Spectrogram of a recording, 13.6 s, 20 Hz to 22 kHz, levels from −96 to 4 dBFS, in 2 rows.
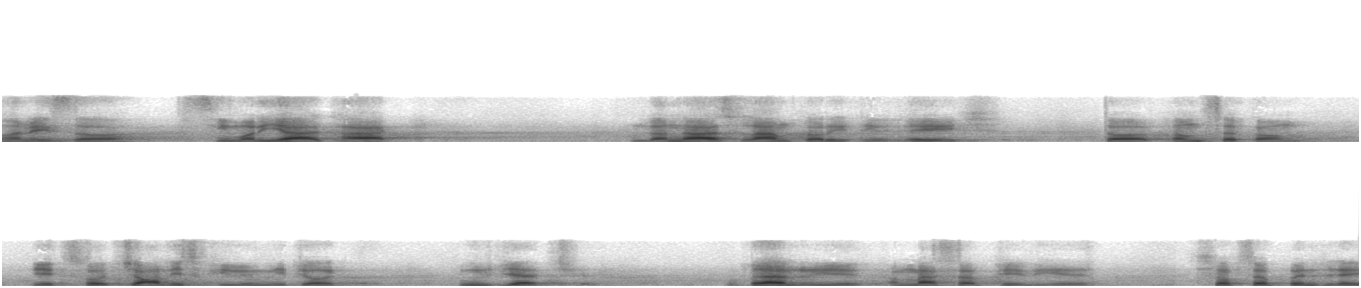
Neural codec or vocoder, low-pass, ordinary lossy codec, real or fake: codec, 16 kHz, 0.5 kbps, FunCodec, trained on Chinese and English, 25 frames a second; 7.2 kHz; AAC, 32 kbps; fake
